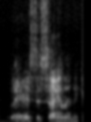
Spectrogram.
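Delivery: very soft, quiet, gentle, mild tone. Retelling what he asked one of their dear friends, very soft tone. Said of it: "in a very soft tone".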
